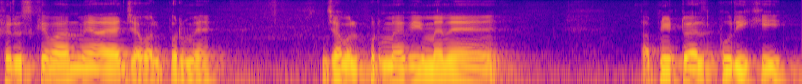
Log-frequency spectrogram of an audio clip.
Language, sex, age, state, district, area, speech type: Hindi, male, 45-60, Madhya Pradesh, Jabalpur, urban, spontaneous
